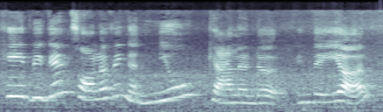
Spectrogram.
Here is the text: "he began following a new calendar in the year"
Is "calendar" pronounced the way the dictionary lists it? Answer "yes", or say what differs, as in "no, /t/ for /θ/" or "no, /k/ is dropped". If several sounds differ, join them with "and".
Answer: yes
